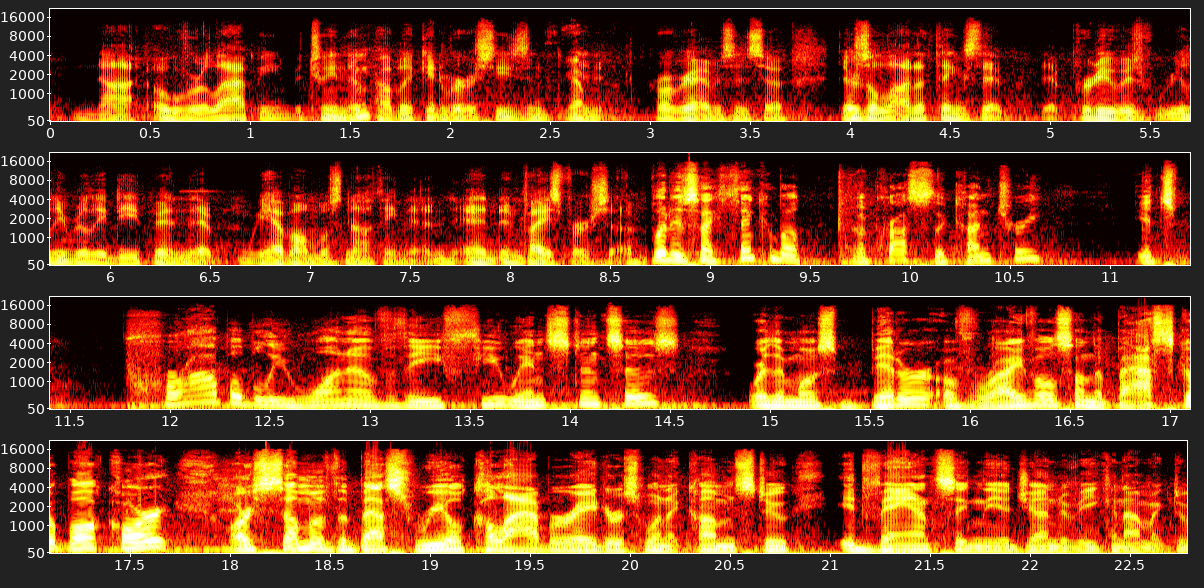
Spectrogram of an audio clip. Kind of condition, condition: setting, busy venue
